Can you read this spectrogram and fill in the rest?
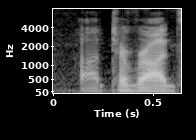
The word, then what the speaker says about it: Tyrod: Tyrod Taylor, that's the way he pronounces it. I keep missing that.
